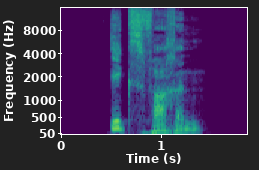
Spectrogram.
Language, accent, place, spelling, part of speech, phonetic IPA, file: German, Germany, Berlin, x-fachen, adjective, [ˈɪksfaxn̩], De-x-fachen.ogg
- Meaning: inflection of x-fach: 1. strong genitive masculine/neuter singular 2. weak/mixed genitive/dative all-gender singular 3. strong/weak/mixed accusative masculine singular 4. strong dative plural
